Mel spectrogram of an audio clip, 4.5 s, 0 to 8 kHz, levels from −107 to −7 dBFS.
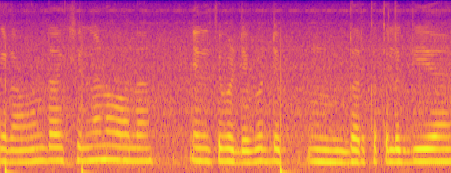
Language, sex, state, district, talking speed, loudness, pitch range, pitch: Punjabi, female, Punjab, Fazilka, 105 wpm, -15 LUFS, 205-225 Hz, 215 Hz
